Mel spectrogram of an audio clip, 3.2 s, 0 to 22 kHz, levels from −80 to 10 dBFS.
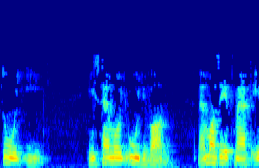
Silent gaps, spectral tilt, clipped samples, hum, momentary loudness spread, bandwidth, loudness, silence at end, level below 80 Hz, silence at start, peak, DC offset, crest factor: none; -7 dB/octave; under 0.1%; none; 14 LU; 5.6 kHz; -24 LUFS; 0 s; -60 dBFS; 0.05 s; -10 dBFS; under 0.1%; 16 dB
